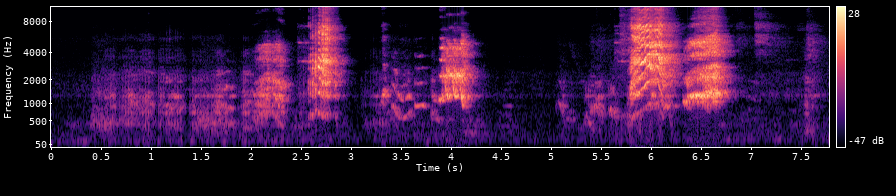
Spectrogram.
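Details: A breeding pair of yellow-collared macaws give harsh, raspy screeches in short bursts, with quieter chattering between the loud calls.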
